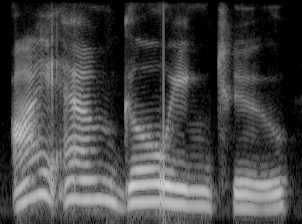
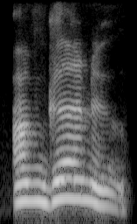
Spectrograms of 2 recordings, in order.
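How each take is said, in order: First: Every word is said fully and separately. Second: It is contracted and reduced to 'I'm gonna'. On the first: The speaker calls it right. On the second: The speaker calls it wrong.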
